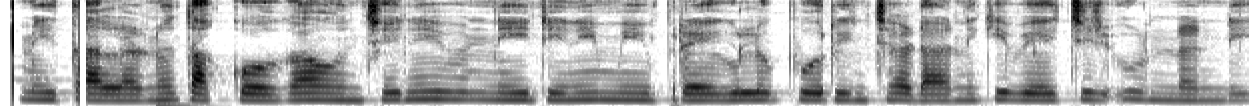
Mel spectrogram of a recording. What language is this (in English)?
Telugu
